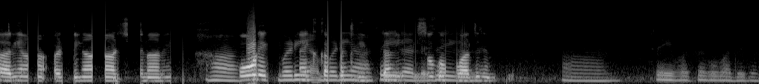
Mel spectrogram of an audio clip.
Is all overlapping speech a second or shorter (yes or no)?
no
